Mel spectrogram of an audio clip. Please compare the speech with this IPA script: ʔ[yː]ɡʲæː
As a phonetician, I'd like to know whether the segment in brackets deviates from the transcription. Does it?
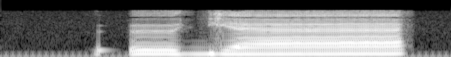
yes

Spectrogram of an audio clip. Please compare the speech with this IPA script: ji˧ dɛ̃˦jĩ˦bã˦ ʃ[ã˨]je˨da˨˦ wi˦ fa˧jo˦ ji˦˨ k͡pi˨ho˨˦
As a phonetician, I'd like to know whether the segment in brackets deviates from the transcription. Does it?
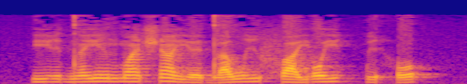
yes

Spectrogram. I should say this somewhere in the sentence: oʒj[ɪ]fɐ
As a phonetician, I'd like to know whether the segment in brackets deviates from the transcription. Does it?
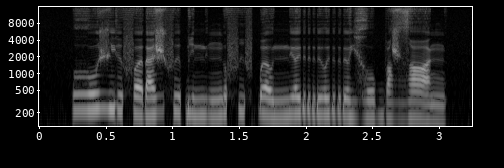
no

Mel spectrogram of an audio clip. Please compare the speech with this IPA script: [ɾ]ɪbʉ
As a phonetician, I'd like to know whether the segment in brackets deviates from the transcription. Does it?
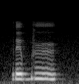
no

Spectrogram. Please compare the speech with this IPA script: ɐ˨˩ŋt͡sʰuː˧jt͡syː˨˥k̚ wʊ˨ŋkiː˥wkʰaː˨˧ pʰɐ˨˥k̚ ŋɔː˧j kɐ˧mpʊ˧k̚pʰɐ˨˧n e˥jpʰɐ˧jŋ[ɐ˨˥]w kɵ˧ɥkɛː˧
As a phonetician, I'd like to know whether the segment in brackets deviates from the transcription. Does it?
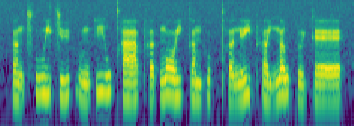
yes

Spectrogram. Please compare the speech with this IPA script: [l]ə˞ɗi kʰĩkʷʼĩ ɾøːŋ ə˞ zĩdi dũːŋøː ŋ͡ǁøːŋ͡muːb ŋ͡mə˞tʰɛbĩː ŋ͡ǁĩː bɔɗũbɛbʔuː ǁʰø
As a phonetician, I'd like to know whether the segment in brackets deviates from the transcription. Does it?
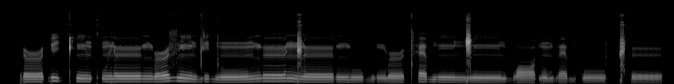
yes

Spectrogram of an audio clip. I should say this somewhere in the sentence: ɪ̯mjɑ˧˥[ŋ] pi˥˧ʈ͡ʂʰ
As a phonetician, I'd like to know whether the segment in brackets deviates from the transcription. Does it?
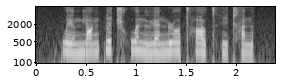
no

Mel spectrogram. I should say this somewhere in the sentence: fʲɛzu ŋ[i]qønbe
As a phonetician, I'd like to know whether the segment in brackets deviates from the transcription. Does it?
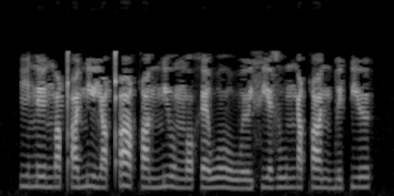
yes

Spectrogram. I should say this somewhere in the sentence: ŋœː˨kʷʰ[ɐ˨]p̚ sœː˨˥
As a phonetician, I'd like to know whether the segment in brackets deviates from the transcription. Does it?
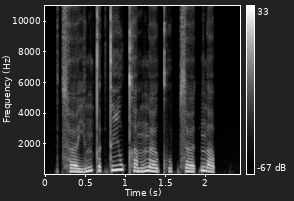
yes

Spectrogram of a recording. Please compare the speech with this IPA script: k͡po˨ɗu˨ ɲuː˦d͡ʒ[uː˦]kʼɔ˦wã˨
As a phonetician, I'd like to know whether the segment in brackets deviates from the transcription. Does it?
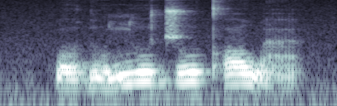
no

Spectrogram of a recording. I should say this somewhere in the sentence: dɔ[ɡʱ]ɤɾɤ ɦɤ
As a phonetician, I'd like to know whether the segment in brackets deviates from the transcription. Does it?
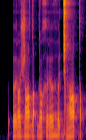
yes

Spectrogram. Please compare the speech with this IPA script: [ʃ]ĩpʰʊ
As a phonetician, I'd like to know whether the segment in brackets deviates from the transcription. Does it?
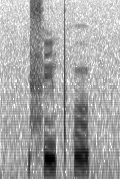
yes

